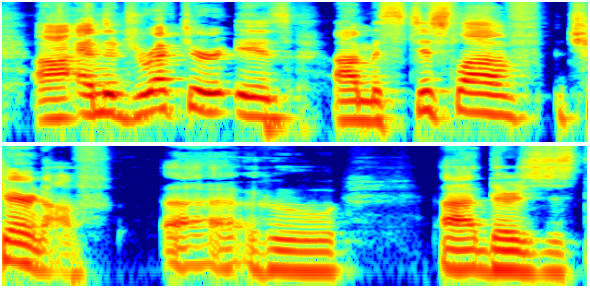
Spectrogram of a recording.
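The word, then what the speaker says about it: Mstyslav Chernov: there so uh that but that's misof chov is my understanding of how you should pronounce it based on likely AI generated Google uh YouTube videos of how to pronounce it but uh yeah I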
